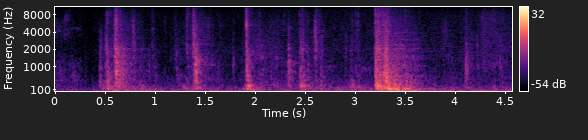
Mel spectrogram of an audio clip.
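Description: A garden gate is shut by a man in a business suit arriving home, giving a few dull clunks and rattles, the heaviest knock coming near the end.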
